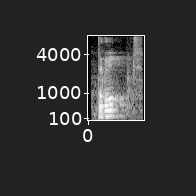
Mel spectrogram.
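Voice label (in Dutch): "Prot", dialect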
